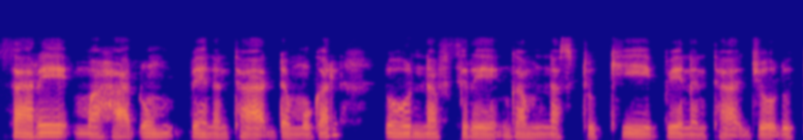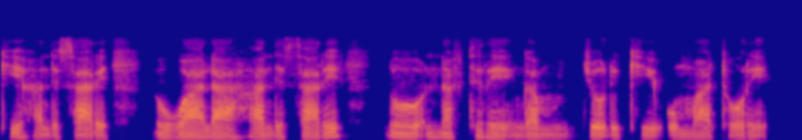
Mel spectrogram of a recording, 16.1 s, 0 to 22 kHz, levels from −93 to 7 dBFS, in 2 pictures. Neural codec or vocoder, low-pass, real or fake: vocoder, 44.1 kHz, 128 mel bands every 512 samples, BigVGAN v2; 7.2 kHz; fake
